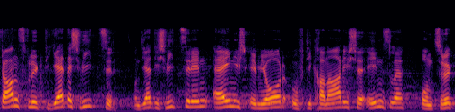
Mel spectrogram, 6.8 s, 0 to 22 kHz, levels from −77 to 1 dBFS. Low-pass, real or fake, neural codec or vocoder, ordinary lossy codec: none; real; none; none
